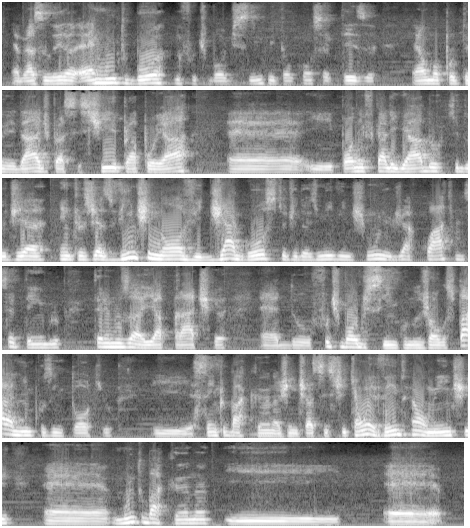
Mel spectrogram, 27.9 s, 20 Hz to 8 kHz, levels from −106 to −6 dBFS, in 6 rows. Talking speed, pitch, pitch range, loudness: 155 wpm, 115 Hz, 105-130 Hz, -11 LUFS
